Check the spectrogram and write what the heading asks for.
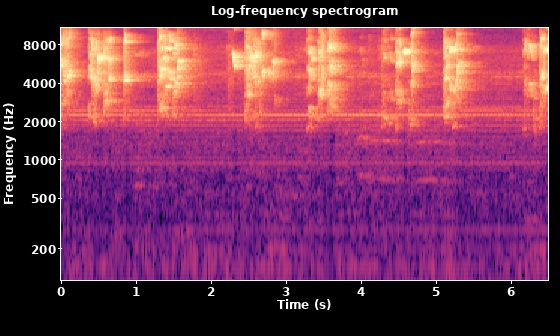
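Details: Champion lovebird singing continuously in the ngacor style, part of an eleven-minute non-stop performance: harsh, buzzy chattering bursts of about half a second, some rapid and clustered, separated by short pauses, over a faint steady hum.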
